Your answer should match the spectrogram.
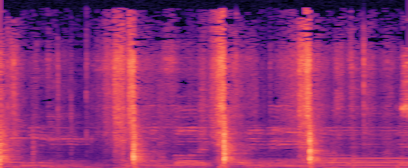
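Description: Kitchen knife slicing an apple and knocking down onto a plastic cutting board: sharp knocks about a second apart, over background music.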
